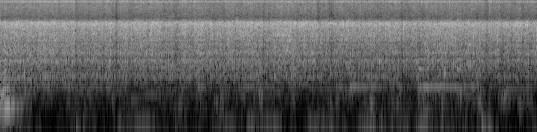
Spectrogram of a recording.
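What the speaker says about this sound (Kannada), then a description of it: "ದ್ರಾಕ್ಷಿ ಹಾಕ್ತಾಯಿದ್ದೆ ನೋಡಿ ಸ್ವಲ್ಪ ಫ್ರೈ ಮಾಡ್ಕೊಳ್ಳಿ" Raisins sizzle in hot oil in a pan while prawn biryani is being prepared, a steady close crackling hiss with faint stirring scrapes underneath, with no talk.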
